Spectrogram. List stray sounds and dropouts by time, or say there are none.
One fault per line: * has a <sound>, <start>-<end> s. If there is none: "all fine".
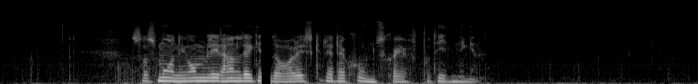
* has a dropout, 2.6-2.7 s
